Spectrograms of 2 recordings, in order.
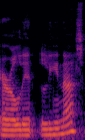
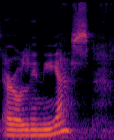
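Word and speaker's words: Aerolíneas: be saying it right I call it aerolas but I think it's aerolineas um that's the AR one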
